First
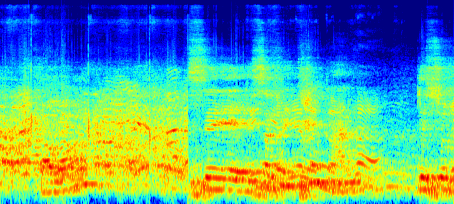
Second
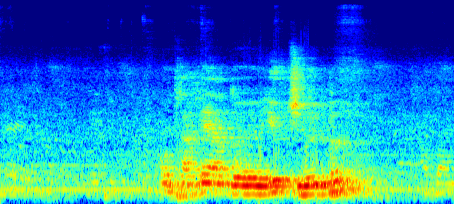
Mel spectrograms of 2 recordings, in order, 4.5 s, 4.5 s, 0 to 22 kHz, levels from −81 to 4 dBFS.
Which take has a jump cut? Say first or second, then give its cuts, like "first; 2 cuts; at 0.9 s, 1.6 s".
first; 1 cut; at 1.9 s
